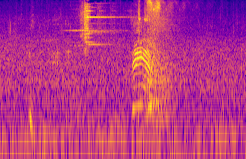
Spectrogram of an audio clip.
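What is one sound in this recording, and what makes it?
A sword swishes through the air with a short ringing sweep.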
